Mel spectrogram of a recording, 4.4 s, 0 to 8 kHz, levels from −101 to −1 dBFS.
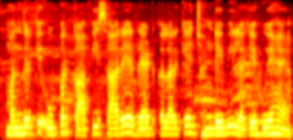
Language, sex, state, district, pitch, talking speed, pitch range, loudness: Hindi, male, Uttar Pradesh, Lalitpur, 135 Hz, 175 wpm, 130-155 Hz, -15 LUFS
